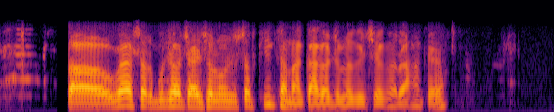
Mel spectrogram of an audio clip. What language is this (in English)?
Maithili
